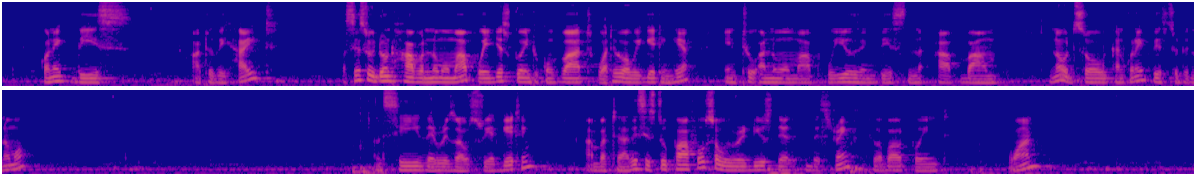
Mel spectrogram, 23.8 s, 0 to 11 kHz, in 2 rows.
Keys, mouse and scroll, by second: 2.8-4.8 drag, 10.8-14.9 drag, 13.6-14.6 scroll up 2, 14.6 scroll up 1, 14.7-16.2 scroll down 2, 16.0 click, 18.0 scroll up 2, 21.6-23.1 drag.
